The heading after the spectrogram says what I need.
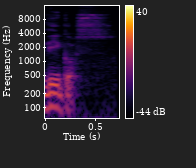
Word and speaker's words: Lagos: named Lagos Lagos well in Portugal they have a poli called Lagos but in Africa in Nigeria we call it Legos okay because of how we pronounce our words anyway natives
